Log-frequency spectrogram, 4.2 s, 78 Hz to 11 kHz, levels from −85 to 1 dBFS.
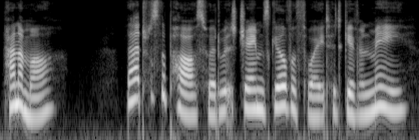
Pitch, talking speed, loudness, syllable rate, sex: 225 Hz, 145 wpm, -18 LUFS, 5.8 syllables/s, female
